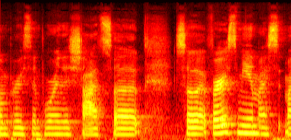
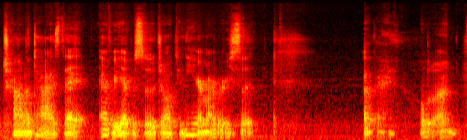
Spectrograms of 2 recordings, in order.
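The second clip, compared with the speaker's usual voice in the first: breathy whisper, much softer; whispered aside; 9 dB quieter than usual. Real, not acted. To viewers while fixing noisy bracelets, whispering. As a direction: whisper it so the mic won't catch noise. Worried bracelet noise on mic.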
